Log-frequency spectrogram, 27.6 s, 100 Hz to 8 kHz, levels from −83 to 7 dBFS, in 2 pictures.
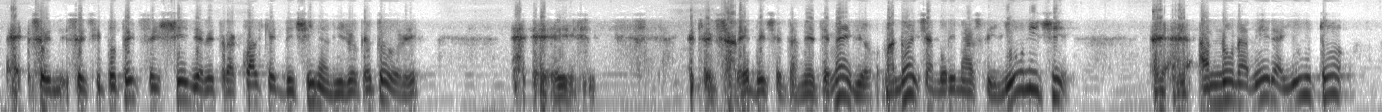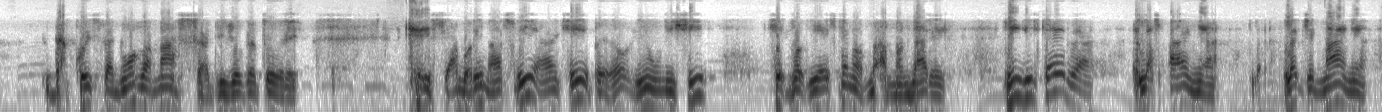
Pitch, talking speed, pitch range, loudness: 130 Hz, 110 wpm, 115-175 Hz, -13 LUFS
